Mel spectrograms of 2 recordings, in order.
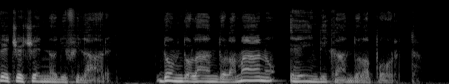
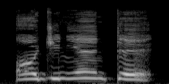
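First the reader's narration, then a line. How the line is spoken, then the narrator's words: Shouted. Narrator (Italian): gridò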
